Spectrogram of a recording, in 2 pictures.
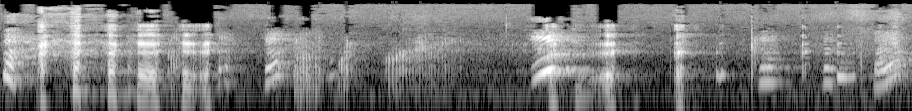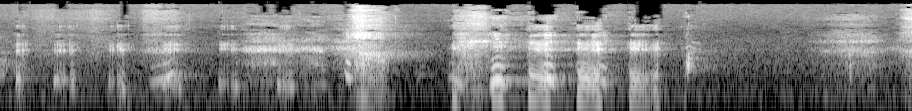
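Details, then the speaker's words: Baby with hiccups: short, sharp, repeated jerky catches of breath mixed with giggles and soft vocal sounds. "Oh no. Oh, hiccups. He gave you hiccups."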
